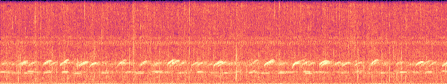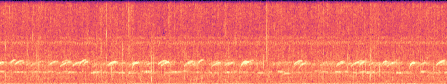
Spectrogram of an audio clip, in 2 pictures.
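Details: Chorus of coqui frogs on Hawaii's Big Island in a tropical rain shower, dense rising two-part chirps overlapping continuously, with steady rainfall and occasional sharp drips in the background.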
